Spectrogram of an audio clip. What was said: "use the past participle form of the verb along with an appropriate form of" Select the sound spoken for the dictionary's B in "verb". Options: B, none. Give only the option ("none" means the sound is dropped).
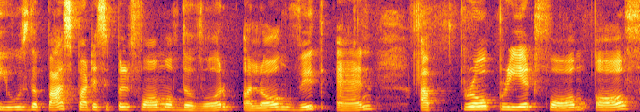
B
